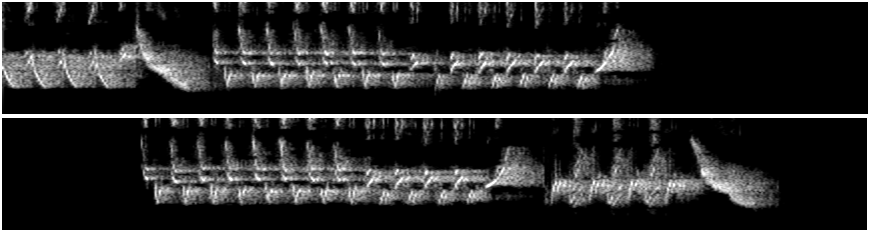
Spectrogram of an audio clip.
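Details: A European goldfinch from Tadmait, Algeria, delivers long phrases of rapid, evenly pulsed silvery twitters with swooping slurs, repeated twice with a gap of nearly two seconds between them.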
